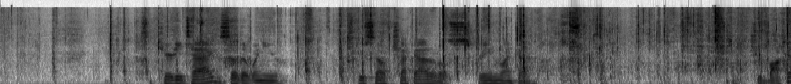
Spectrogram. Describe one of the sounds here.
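Cardboard rustles and scrapes as a box is pulled open.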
